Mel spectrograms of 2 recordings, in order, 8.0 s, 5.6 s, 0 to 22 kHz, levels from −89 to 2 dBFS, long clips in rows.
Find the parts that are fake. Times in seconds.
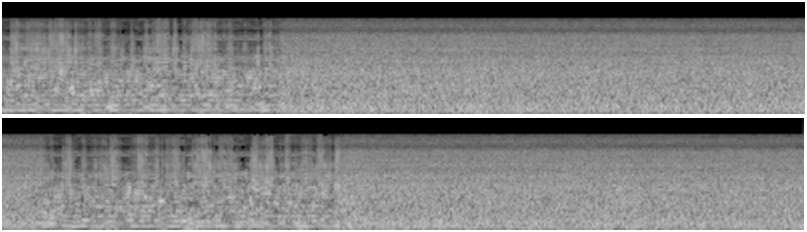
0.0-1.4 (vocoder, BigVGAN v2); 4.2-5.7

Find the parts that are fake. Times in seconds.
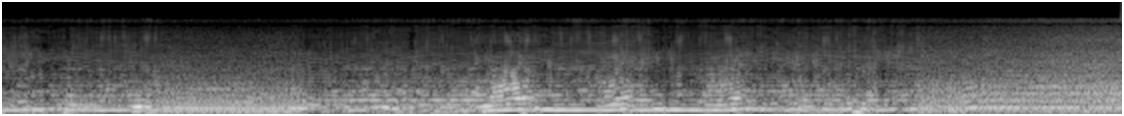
0.0-0.8 (vocoder, BigVGAN v2); 1.5-4.6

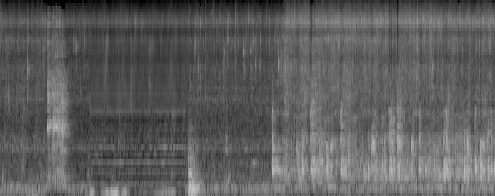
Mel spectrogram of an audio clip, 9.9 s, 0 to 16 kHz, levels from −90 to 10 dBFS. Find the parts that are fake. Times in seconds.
1.8-3.7 (vocoder, BigVGAN v2)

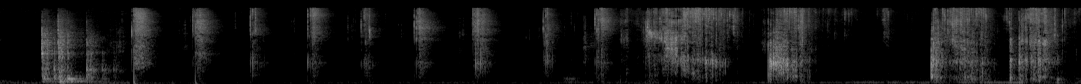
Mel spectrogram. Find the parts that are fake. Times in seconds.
6.8-9.2 (vocoder, BigVGAN v2)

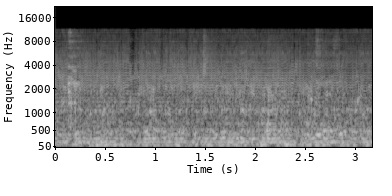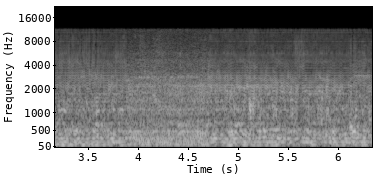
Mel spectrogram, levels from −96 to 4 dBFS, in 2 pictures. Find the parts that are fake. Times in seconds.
0.0-3.9 (vocoder, BigVGAN v2); 4.7-6.3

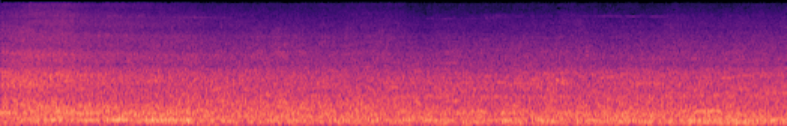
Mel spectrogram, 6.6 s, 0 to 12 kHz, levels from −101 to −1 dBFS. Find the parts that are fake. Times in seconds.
0.0-6.6 (vocoder, BigVGAN v2)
